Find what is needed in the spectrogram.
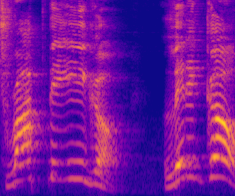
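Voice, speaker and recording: A man speaks loudly at an extremely high pitch. His tone is animated and his intonation lively. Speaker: author and TV writer giving content advice. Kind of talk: rant.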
